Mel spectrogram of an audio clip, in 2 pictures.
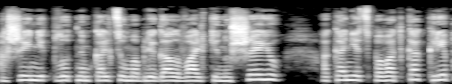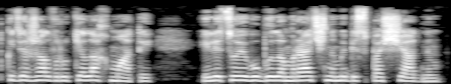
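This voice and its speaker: A woman reading an audiobook in a steady, expressive narration. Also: lowish voice, normal speed. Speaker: audiobook reader. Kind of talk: scripted narration.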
